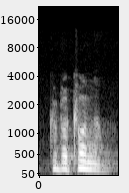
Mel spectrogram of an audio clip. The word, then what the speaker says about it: Kumbakonam: So I've traveled all this way, and I'm only 200 miles from Kumbakuna. Is that how you pronounce it? Kumbakonam. So of course I have to talk about Ramanujan.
